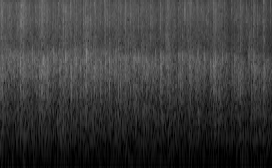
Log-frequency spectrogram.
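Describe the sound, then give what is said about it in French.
An audience claps steadily and continuously during a sermon, a dense, even patter of many hands sustained at a fairly loud level throughout, with no voices standing out. “Mieux vaut être pauvre avec Christ que riche sans lui, et que tous ceux qui le croient disent Amen et applaudissent.”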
